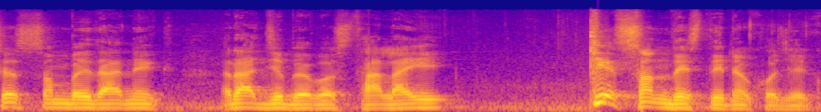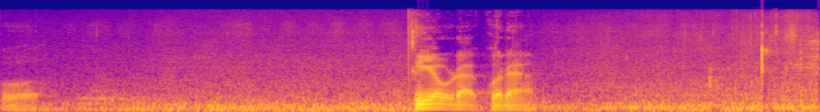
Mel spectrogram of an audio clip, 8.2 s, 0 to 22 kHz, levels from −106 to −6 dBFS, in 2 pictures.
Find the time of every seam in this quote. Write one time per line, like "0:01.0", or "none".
none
